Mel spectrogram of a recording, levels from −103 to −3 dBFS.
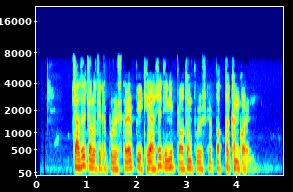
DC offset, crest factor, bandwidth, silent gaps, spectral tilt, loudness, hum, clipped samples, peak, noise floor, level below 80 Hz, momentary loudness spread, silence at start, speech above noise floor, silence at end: under 0.1%; 20 dB; 7.8 kHz; none; -6.5 dB/octave; -25 LUFS; none; under 0.1%; -6 dBFS; -52 dBFS; -60 dBFS; 9 LU; 0.7 s; 27 dB; 0.65 s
